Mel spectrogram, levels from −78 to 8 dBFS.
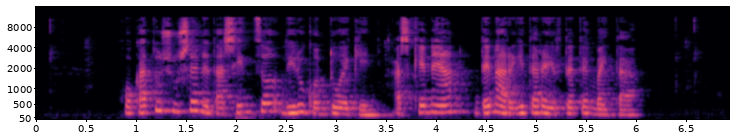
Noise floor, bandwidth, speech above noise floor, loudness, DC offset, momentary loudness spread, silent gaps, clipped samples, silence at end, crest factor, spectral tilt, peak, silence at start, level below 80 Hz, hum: -60 dBFS; 12 kHz; 38 dB; -22 LUFS; under 0.1%; 7 LU; none; under 0.1%; 0.9 s; 20 dB; -3.5 dB/octave; -4 dBFS; 0.9 s; -60 dBFS; none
